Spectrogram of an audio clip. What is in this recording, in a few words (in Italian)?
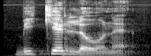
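"bicchiellone", dialettale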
